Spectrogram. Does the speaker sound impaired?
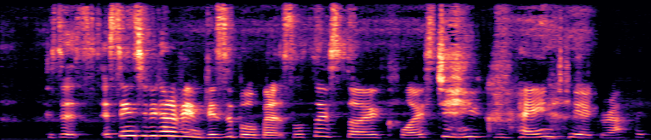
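No.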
